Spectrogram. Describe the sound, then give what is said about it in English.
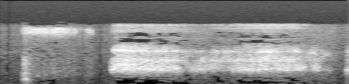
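Deep breath, faint: a brief sniff followed by a long, soft, airy breath that fades slowly. “I just want you to take a deep breath.”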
